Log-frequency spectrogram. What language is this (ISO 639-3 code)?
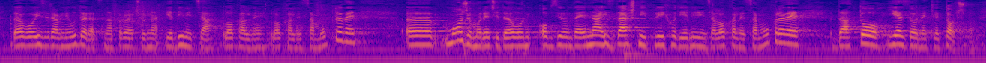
hrv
